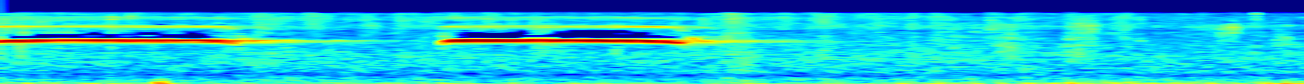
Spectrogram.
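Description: Two long, steady high-pitched tones, each under a second, sounded about a second apart: a recall signal calling tigers back in.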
